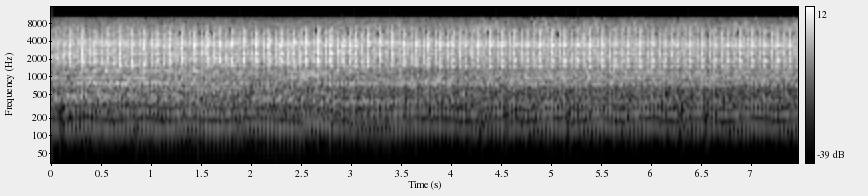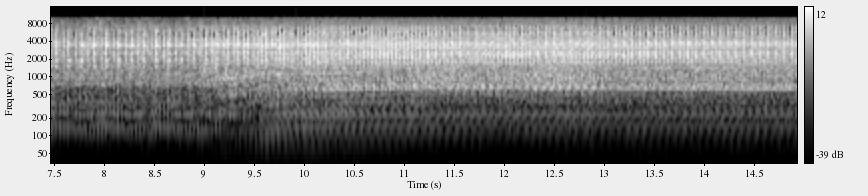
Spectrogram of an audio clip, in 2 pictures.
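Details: Nissan 300ZX at idle with loud, fast metallic ticking and rattle, described as pretty bad lifter tick; owner links it to oil changes, cause not confirmed.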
